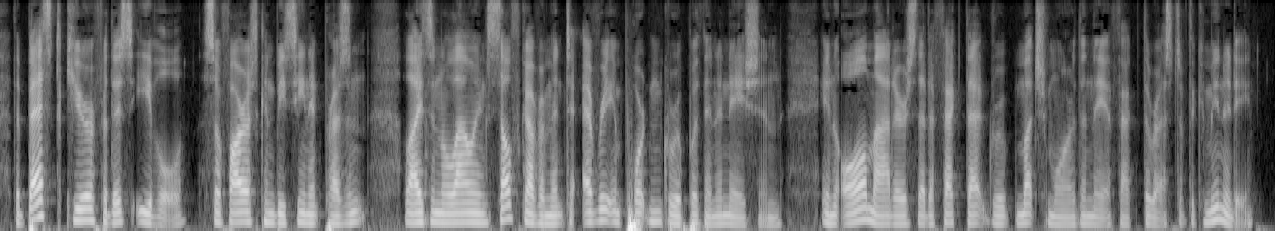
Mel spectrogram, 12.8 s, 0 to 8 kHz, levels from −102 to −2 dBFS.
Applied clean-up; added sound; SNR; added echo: none; none; none; none.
